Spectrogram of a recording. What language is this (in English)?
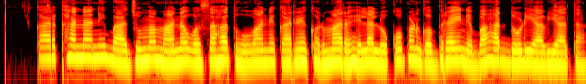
Gujarati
